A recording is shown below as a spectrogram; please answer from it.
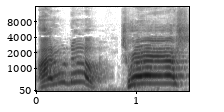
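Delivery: very high, stretched-out, drawn-out screaming. Retelling yelling at a coach at training camp: retelling own screaming. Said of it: "just started screaming".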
